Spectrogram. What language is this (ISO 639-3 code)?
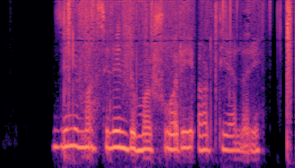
pus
